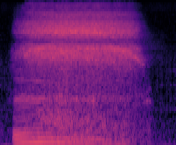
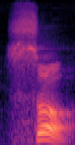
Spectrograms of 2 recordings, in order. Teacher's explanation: जील का ज बोलते हुए एक हम साउंड है, एक गुंजन है जो से साउंड में नहीं है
